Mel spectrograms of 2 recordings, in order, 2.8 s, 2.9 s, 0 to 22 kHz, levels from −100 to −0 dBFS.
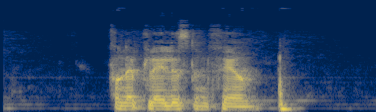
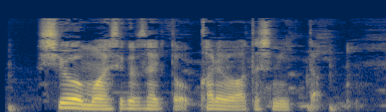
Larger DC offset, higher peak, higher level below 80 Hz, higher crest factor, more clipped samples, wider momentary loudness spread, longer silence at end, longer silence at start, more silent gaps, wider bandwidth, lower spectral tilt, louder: neither; about the same, -4 dBFS vs -2 dBFS; about the same, -54 dBFS vs -56 dBFS; about the same, 18 dB vs 20 dB; neither; second, 5 LU vs 17 LU; first, 0.65 s vs 0.4 s; first, 0.85 s vs 0.05 s; neither; second, 7.6 kHz vs 11.5 kHz; first, -7 dB/octave vs -4 dB/octave; about the same, -19 LUFS vs -20 LUFS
